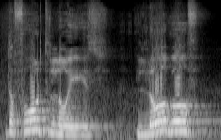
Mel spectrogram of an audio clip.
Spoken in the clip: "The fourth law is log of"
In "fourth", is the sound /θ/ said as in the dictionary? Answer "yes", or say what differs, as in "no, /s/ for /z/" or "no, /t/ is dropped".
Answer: no, /t/ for /θ/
